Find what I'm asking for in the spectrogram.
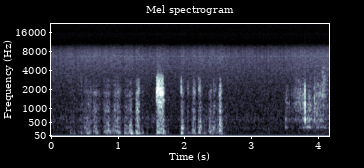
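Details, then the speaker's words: Fender Bassman 10 amp, about 40 years old, speaker driver pushed by hand: short dry scraping each time the cone moves; rubbing from voice coil or suspected accumulated mouse debris; unconfirmed. "now it's either the voice coil rubbing but I think it may be some accumulated Mouse stuff in there"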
